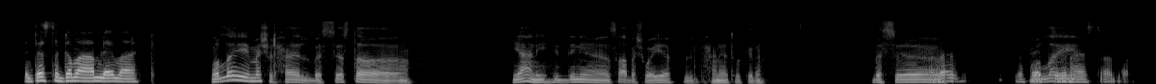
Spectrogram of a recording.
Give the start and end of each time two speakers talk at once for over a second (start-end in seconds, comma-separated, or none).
none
